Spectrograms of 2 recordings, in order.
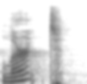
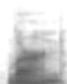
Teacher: we have a soft T here, learnt. And then in American, learned with a soft D, learned.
